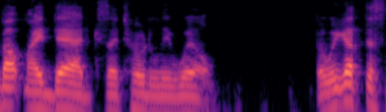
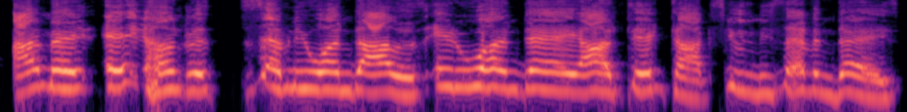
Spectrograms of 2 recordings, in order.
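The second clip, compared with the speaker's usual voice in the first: high, loud, slow parody; mocking the TikToker, high and slow; mock whiny boast; 7 semitones higher, 9 dB louder than usual. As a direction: stretch his boast out in a high whine.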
